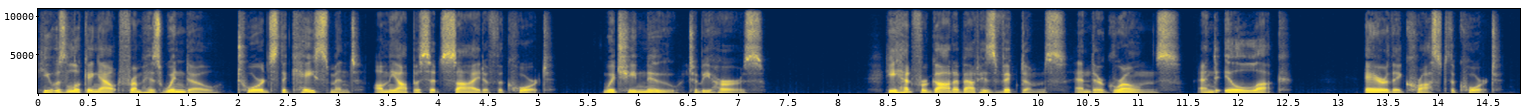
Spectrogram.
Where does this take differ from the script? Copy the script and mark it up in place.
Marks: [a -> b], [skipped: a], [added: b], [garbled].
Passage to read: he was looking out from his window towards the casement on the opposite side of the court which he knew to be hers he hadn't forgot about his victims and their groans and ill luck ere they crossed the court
he was looking out from his window towards the casement on the opposite side of the court which he knew to be hers he [hadn't -> had] forgot about his victims and their groans and ill luck ere they crossed the court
